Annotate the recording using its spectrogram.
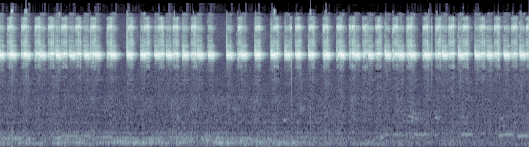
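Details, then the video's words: Shrill pulsed chirps from a cricket, rapid and continuous at about three and a half per second, with short pauses between groups and faint low murmur underneath. "cricket sound"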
